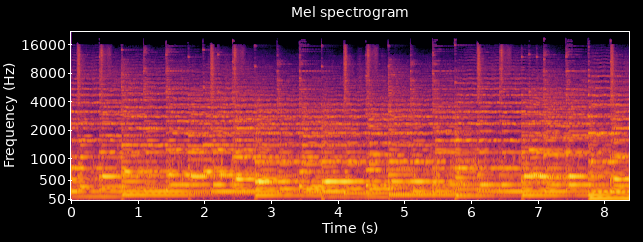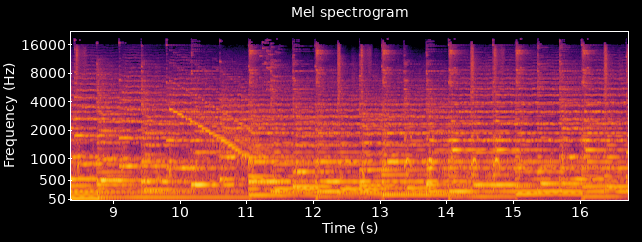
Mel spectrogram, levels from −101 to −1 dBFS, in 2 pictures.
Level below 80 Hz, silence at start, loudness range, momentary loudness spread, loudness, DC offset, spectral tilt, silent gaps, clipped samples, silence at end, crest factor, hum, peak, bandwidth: -34 dBFS; 0 s; 2 LU; 4 LU; -18 LUFS; 0.2%; -5 dB/octave; none; under 0.1%; 0 s; 16 dB; none; -2 dBFS; 19 kHz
